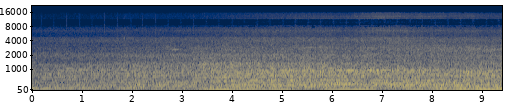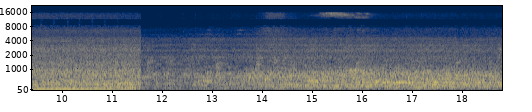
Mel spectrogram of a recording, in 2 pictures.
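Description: A Kiha 32 diesel railcar pulls away, its diesel engine running with a low steady hum as it moves off along the rails. About two-thirds of the way through the sound cuts to a different train, an electric train rolling past on the rails.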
